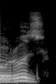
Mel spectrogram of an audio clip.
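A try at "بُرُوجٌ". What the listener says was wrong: বুরুজ, এখানে ওয়াও মাদ্দা টান দিতে হবে না, বুরুজ। হুম আগে কলকলা করবেন, জিমকে কলকলা করবেন, জিম হুরুফে কলকলা কলকলা করবেন, বুরুজ।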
